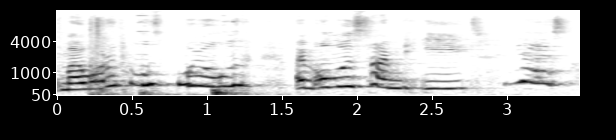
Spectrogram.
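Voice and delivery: high-pitched singsong glee; excited squeal. Real, not acted. Cook seeing water almost boil, high gleeful squeal.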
